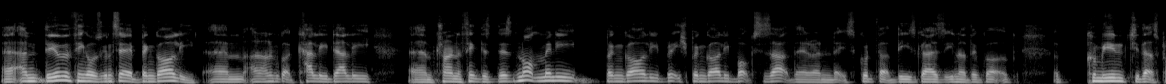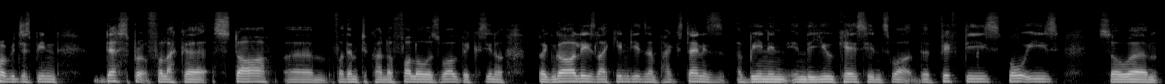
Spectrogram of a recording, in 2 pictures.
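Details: Adult man speaking; normal conversational speech.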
